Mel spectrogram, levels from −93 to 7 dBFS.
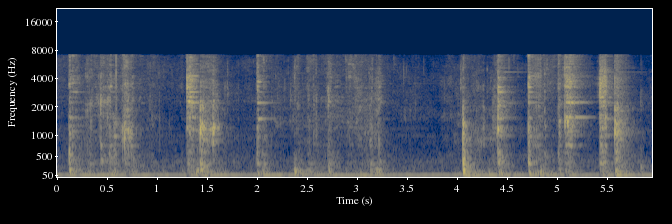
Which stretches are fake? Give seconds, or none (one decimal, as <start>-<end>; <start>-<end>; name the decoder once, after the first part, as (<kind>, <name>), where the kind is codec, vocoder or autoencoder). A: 2.3-4.2 (vocoder, BigVGAN v2); 4.8-5.5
